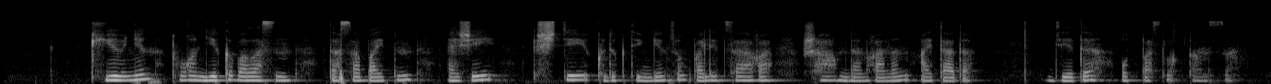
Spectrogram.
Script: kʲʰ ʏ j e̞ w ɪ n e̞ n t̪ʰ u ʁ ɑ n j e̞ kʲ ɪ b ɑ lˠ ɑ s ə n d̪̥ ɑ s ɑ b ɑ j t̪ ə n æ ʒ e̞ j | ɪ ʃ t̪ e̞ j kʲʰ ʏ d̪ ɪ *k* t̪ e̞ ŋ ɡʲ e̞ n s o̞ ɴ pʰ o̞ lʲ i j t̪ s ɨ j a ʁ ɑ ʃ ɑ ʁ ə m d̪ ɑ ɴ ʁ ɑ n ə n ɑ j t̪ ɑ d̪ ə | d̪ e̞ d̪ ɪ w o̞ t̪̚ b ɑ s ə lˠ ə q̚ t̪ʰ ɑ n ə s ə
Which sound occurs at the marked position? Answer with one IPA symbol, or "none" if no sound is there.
k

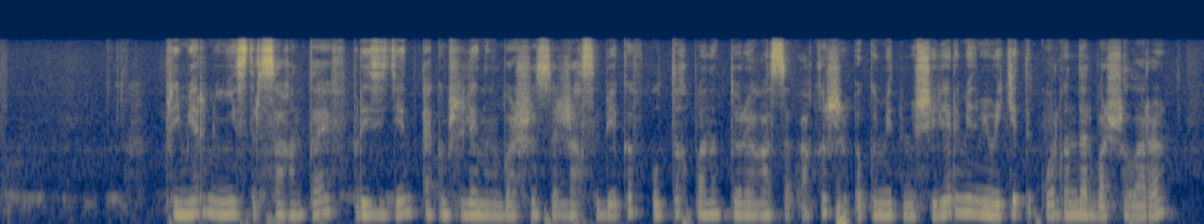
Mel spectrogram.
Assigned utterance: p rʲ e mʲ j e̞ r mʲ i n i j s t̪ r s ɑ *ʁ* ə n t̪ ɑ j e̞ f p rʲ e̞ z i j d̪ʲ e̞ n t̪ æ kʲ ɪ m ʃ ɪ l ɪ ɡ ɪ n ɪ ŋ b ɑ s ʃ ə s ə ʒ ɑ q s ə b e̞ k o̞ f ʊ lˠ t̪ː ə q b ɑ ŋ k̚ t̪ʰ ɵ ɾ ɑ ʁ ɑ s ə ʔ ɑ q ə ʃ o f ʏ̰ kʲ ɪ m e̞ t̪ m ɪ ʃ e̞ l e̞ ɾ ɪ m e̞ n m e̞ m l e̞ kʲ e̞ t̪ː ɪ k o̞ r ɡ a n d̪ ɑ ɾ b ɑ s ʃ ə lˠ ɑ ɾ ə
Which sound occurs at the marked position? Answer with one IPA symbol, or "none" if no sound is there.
ʁ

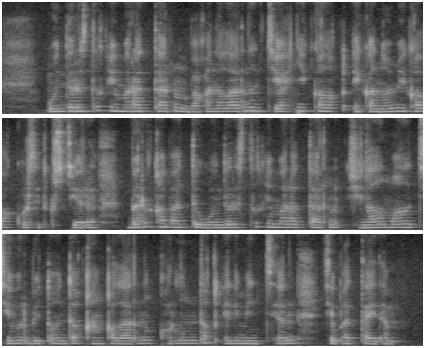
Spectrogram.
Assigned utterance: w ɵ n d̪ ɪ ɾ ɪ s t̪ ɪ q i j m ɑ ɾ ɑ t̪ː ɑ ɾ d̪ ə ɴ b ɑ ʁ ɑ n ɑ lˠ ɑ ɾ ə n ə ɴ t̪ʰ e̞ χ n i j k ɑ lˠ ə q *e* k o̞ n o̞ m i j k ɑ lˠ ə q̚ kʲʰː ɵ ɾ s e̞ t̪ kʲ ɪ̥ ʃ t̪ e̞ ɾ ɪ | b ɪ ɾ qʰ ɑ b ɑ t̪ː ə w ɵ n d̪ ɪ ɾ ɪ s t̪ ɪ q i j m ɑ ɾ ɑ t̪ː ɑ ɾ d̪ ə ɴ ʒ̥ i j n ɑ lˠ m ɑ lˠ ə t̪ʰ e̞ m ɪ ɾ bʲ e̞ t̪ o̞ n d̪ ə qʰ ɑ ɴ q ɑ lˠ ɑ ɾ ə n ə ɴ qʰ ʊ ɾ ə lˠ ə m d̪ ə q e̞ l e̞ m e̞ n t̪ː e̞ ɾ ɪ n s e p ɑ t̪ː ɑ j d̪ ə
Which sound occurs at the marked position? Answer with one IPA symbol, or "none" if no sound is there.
e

